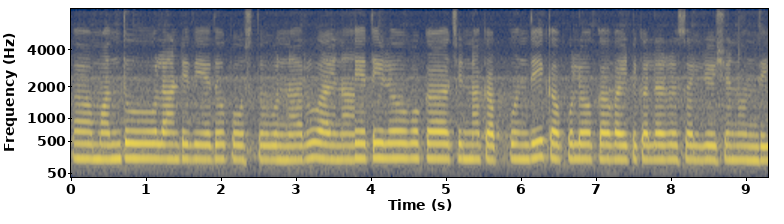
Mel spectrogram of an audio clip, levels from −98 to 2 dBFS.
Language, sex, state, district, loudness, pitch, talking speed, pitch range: Telugu, female, Andhra Pradesh, Guntur, -13 LUFS, 225 Hz, 110 wpm, 220-230 Hz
